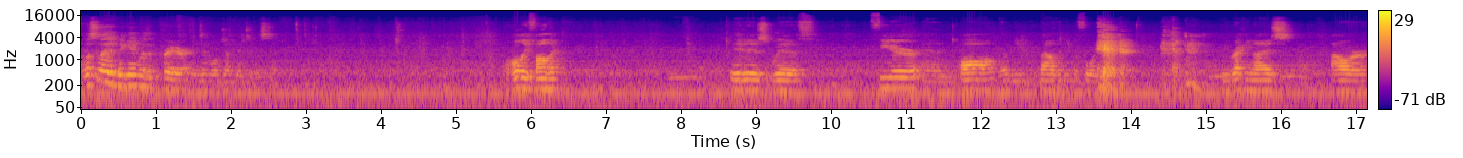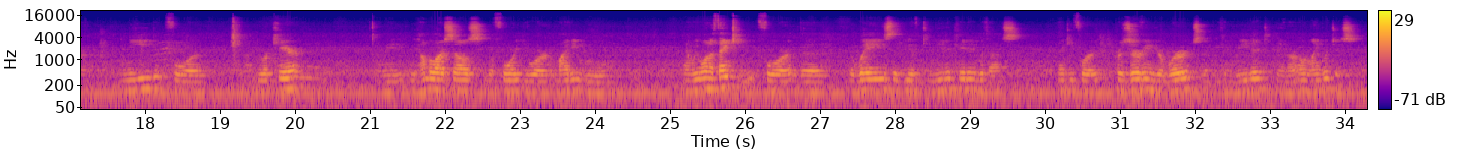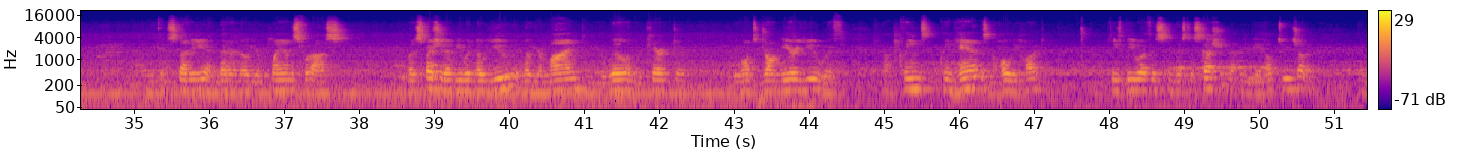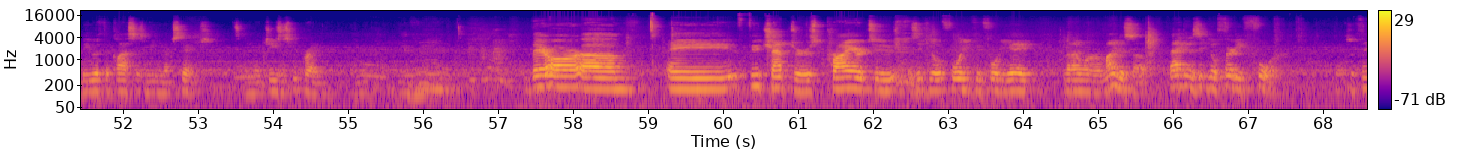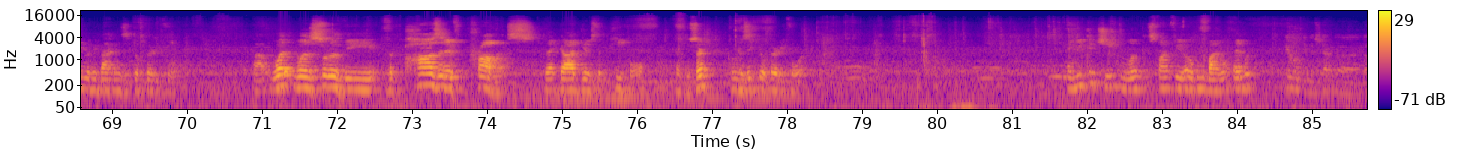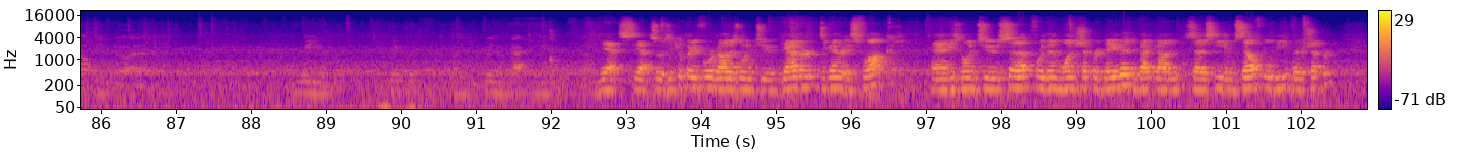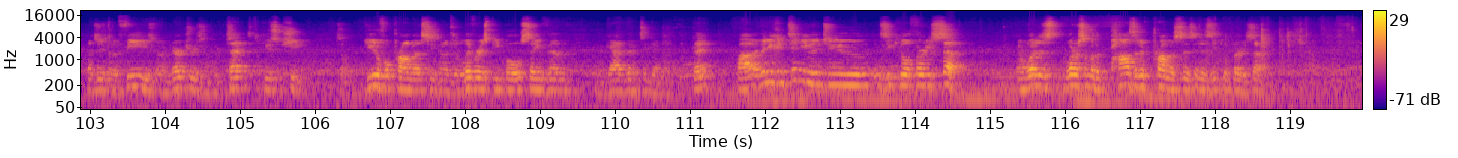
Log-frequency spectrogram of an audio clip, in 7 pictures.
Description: Bible class: Ezekiel 40-43
Service Type: Bible Class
